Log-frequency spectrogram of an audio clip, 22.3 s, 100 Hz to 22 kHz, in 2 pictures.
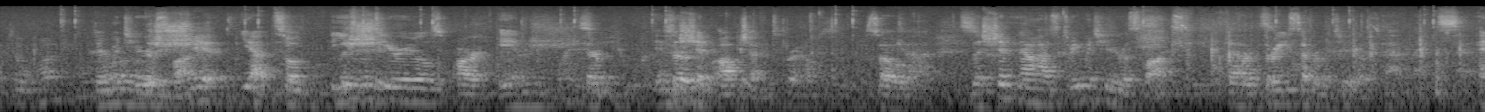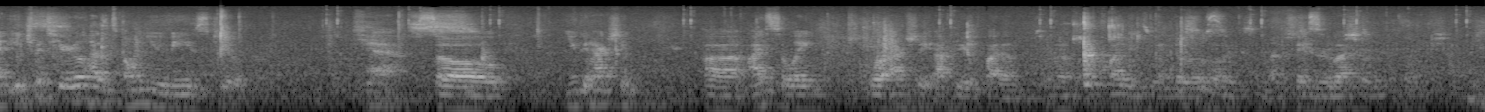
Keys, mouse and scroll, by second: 15.5 Tab, 16.4 scroll up 1, 17.3 alt+a, 18.7 shift+middle click, 18.9 scroll up 1, 20.3 3, 21.7 shift+click.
